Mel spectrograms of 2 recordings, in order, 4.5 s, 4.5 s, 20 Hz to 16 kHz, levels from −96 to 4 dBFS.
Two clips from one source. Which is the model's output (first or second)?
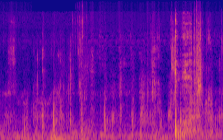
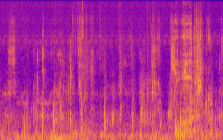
second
